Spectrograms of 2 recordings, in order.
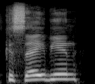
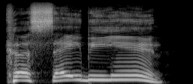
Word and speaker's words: Kasabian: You know why I start the show with "It's Kasabian"? Because they don't say my name right. It's Kasabian. Kasabian Lavoe.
